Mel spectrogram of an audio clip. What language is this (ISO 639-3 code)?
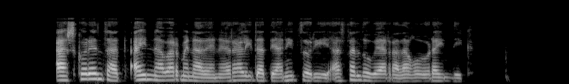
eus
